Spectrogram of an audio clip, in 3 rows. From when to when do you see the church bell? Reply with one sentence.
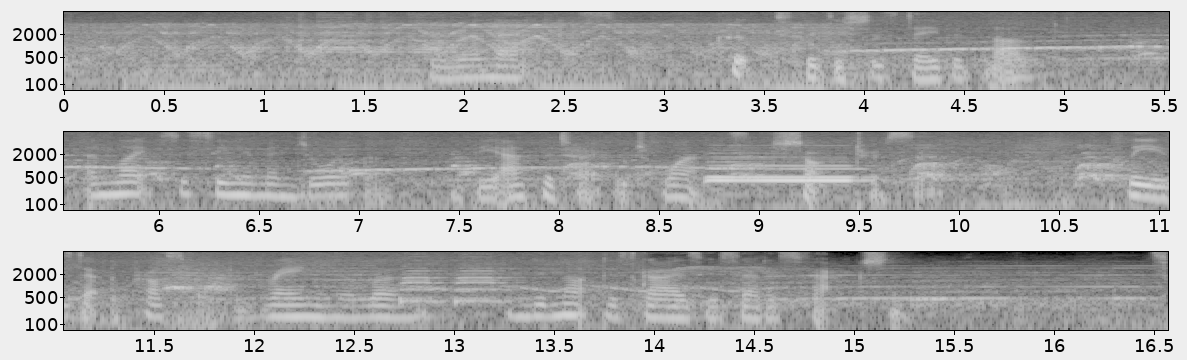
The church bell can't be heard in this clip.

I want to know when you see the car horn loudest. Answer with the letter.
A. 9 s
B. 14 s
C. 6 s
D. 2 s
A.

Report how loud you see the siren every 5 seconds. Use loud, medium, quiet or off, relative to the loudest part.
loud, loud, medium, medium.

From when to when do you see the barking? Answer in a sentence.
The barking can be heard from 5.3 to 11.8 s.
